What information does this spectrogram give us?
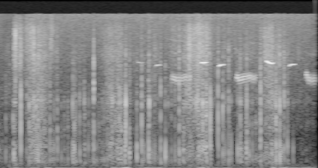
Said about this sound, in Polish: Drzwi do lasu. Pięknie skrzypi śnieg w lesie.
